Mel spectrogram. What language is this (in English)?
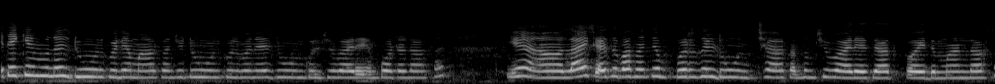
Kashmiri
